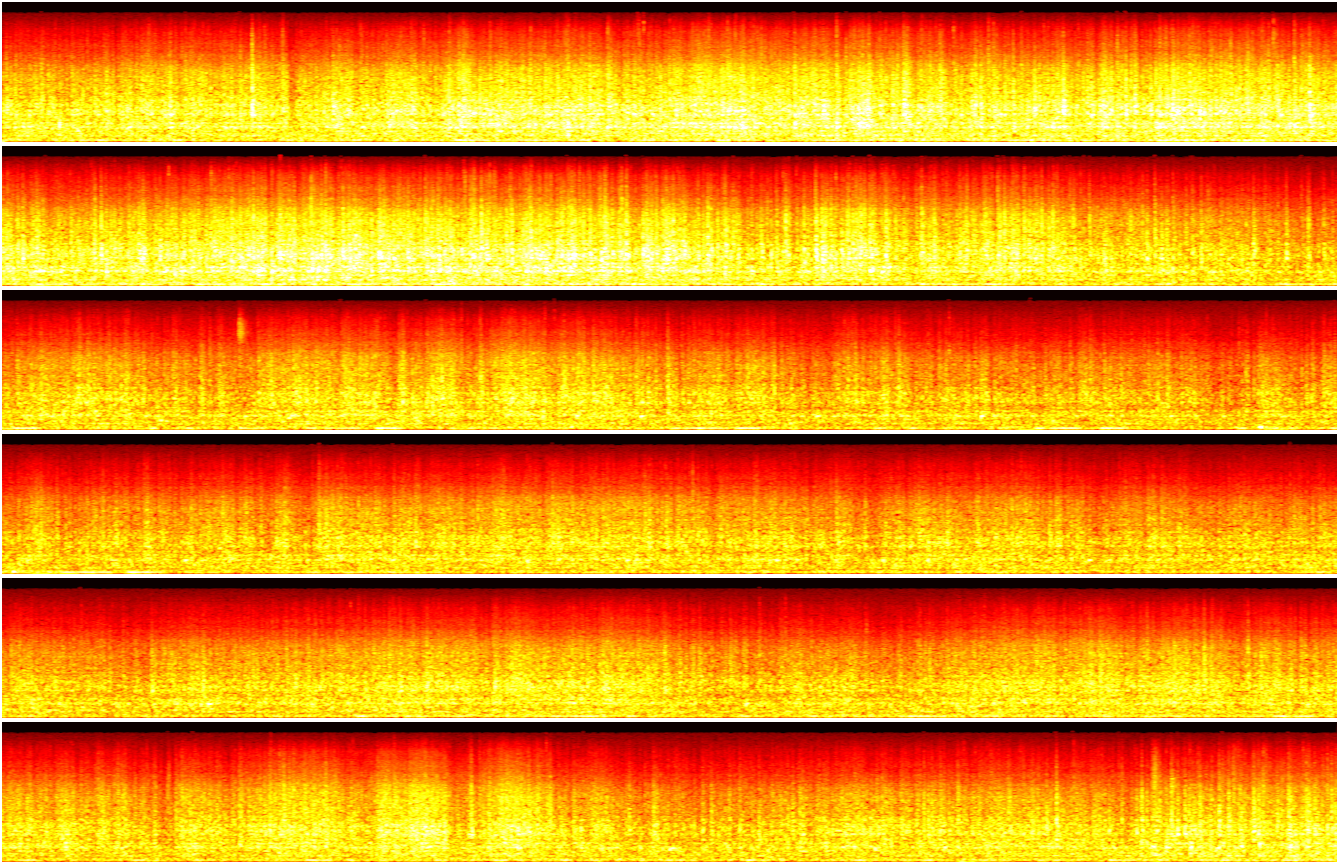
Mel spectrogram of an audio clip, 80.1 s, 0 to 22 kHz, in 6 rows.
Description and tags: dakraam regen II
Recording of a roofwindow during a bit of a rain storm. Sennheiser MKH-415T -> Sound Devices 722 -> light eq and normalisation in Adobe Audition.
window, water, rain, weather, drip, field-recording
